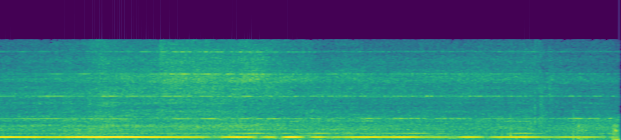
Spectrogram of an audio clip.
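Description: Small corded stick vacuum running steadily as it is pushed over a hard floor: a constant motor whine over a continuous rush of air.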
